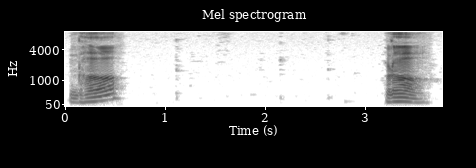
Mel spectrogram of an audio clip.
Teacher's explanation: एक और व्यंजन की बात की जा रही है जिसको कहते हैं उत्क्षिप्त, यानी जीभ को पहले ऊपर उठकर मूर्धा का स्पर्श करना होता है और फिर झटके से नीचे आ जाती है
